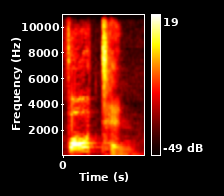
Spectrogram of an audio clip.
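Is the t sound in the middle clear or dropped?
clear. The t sound is clearly pronounced. This is the British way. "เสียงตัว t อยู่คือเสียงอยู่ก็จะเป็น ... ก็คือเป็นของอังกฤษ"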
